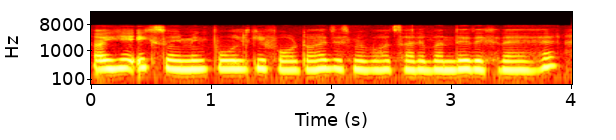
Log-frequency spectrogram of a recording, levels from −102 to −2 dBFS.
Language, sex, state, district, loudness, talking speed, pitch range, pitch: Hindi, female, Uttar Pradesh, Lalitpur, -14 LUFS, 210 wpm, 215-230 Hz, 225 Hz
